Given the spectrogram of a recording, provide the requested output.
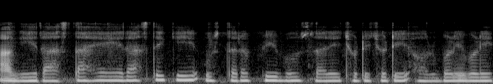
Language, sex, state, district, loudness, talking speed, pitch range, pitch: Hindi, female, Maharashtra, Chandrapur, -22 LUFS, 195 wpm, 165-180 Hz, 170 Hz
